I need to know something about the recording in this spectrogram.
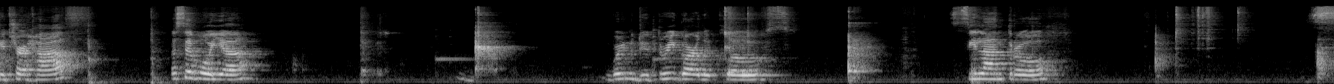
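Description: Vegetables drop into a glass blender jar with soft knocks.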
